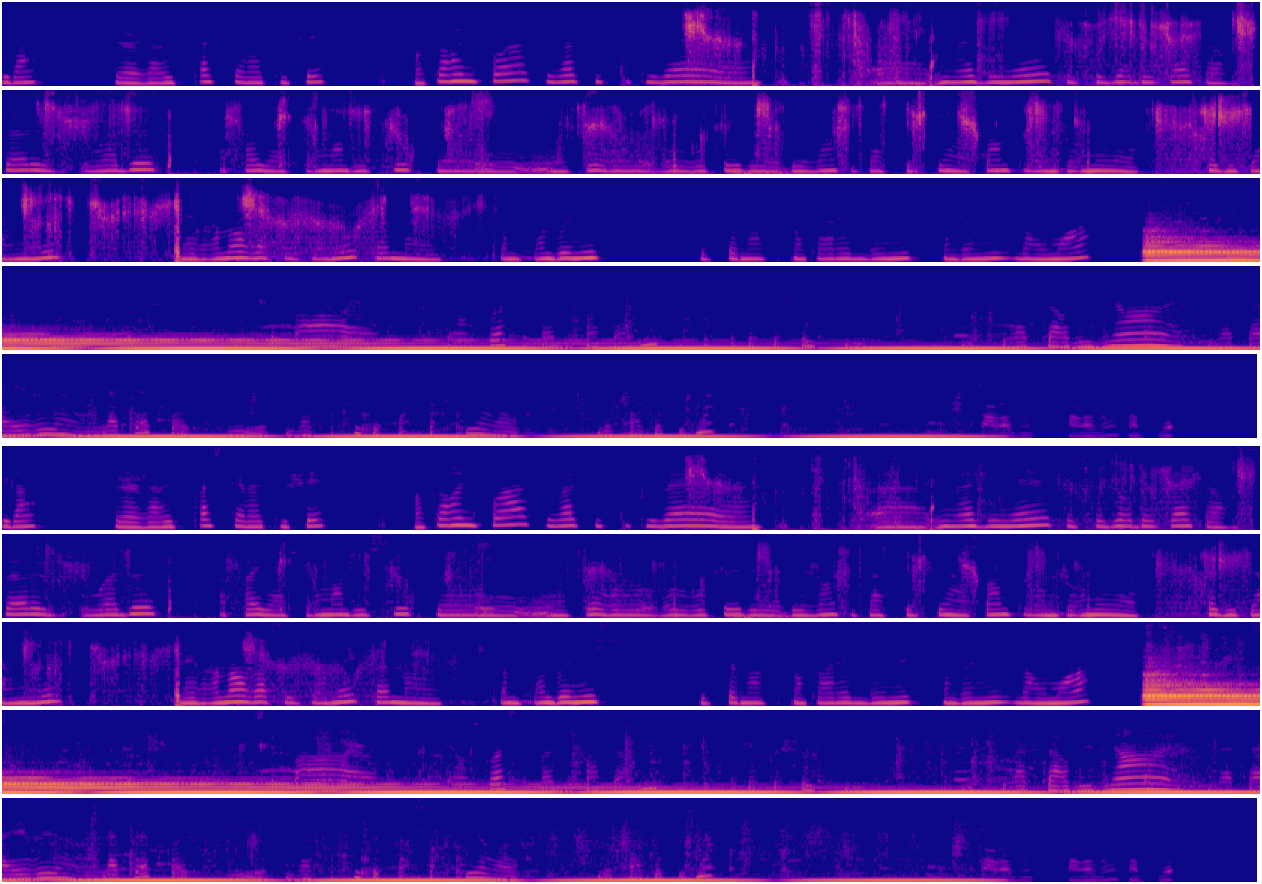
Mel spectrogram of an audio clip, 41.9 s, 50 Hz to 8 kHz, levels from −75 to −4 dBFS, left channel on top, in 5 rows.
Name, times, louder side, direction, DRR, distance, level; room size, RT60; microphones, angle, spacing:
voice 1, 0.0-2.2 2.7-5.1 5.8-9.4 10.0-16.0 16.3-17.6 17.9-19.7 20.1-20.9 21.4-24.0 24.6-26.3 26.8-31.0 31.6-37.0 37.5-38.3, right 2 dB, 40° right, 1.1 m, -45 dB
sound 1, 4.1-20.2, left 8 dB, 85° left, 0.9 m, -46 dB
sound 2, 24.4-40.2, right 4 dB, 90° right, 0.7 m, -31 dB
voice 2, 39.7-41.4, equal, 5° right, 5.2 m, -59 dB
open air
head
